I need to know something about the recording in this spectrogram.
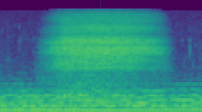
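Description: A single long, deep breath drawn in through the nose during a guided relaxation, a steady airy rush that swells and fades over about a second, over soft sustained background music.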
